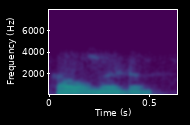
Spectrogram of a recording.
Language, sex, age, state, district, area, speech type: Marathi, female, 18-30, Maharashtra, Gondia, rural, conversation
